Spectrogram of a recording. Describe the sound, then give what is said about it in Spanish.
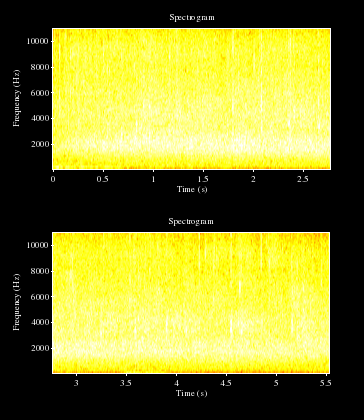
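A crowd claps steadily and densely in applause for the Lord, sustained at even volume for several seconds, with no voices standing out. “Dale un aplauso otra vez al Señor.”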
